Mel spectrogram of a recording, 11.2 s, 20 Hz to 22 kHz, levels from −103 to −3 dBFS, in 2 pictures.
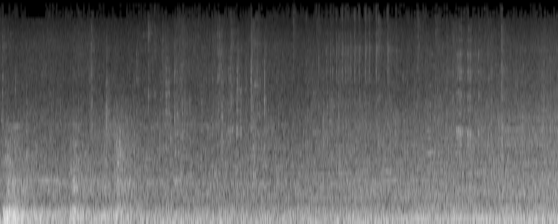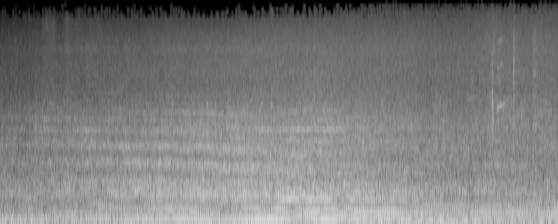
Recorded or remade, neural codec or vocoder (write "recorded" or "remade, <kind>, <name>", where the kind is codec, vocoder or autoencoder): recorded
